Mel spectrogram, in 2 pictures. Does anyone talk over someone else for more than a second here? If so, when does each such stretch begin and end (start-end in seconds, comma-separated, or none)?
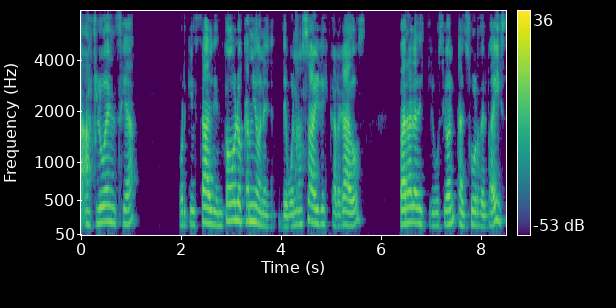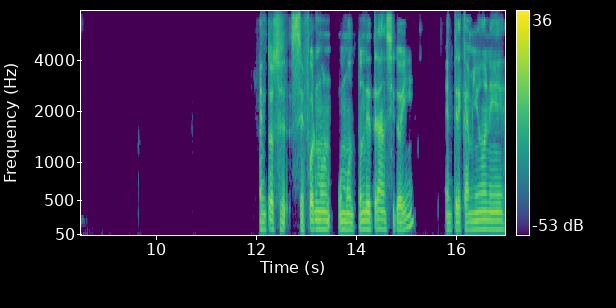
none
